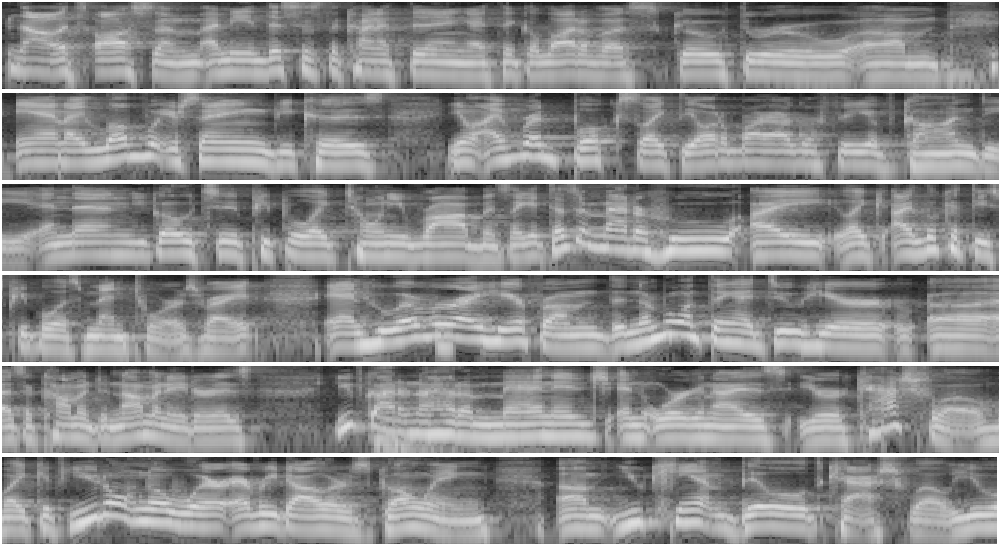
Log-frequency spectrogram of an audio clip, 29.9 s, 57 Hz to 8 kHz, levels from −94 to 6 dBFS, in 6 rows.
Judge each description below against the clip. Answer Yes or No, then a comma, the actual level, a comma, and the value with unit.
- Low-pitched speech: No, medium, 145 Hz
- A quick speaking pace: Yes, fast, 215 wpm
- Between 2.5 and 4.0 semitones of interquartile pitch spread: Yes, average, 3.5 semitones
